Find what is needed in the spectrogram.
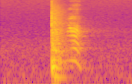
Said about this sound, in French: laissa échapper sa colère en donnant un violent coup de pied dans la roue avant.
